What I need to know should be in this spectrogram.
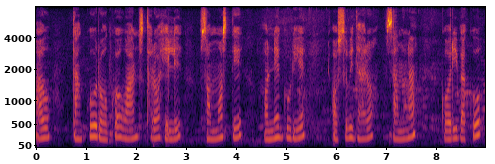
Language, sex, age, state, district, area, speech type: Odia, female, 30-45, Odisha, Puri, urban, spontaneous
